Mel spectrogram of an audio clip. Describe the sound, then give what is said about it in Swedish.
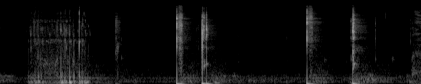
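Drink cans being opened: a stretch of rustling, then four sharp metallic snaps with brief fizzy hisses, arriving in two close pairs. No one speaks. “Ja, jag tänkte säga det, annars kommer de sitta där på jobbet så kommer de säga har de inte öppnat en dricka än?”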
